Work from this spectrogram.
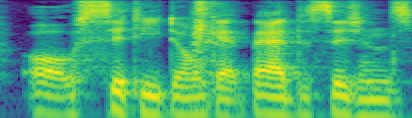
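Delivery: grumbling, mocking complaint tone. Mocking what Arsenal supporters say about refereeing: imitating Arsenal supporters complaining. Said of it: "there's that good accent work again".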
